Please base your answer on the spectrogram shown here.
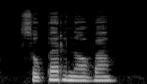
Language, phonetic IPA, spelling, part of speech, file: Polish, [ˌsupɛrˈnɔva], supernowa, noun, LL-Q809 (pol)-supernowa.wav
